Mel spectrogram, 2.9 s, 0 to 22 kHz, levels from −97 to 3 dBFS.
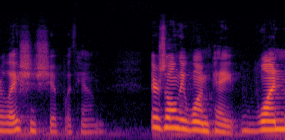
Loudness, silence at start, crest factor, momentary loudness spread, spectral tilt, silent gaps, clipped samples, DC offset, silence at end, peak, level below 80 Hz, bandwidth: -34 LUFS; 0 s; 18 dB; 20 LU; -5 dB/octave; none; under 0.1%; under 0.1%; 0 s; -16 dBFS; -70 dBFS; 13 kHz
